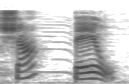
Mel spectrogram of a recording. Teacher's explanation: o agudo está na vogal e o som é aberto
